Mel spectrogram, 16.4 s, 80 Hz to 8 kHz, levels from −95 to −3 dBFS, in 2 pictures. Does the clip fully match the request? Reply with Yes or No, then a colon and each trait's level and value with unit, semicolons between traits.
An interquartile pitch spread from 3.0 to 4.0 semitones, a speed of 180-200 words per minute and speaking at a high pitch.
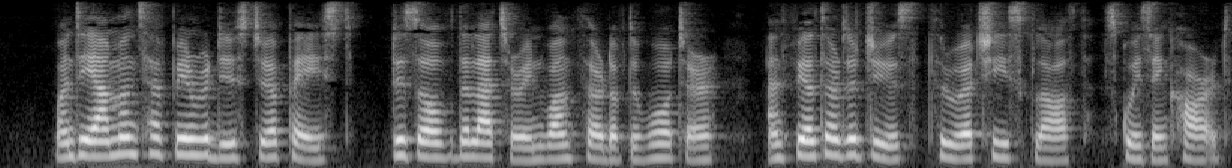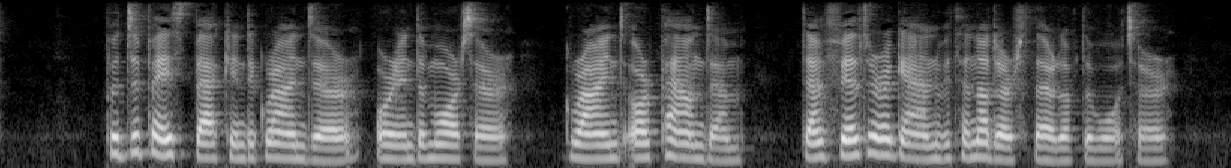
Yes: average, 3.6 semitones; average, 190 wpm; high, 200 Hz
